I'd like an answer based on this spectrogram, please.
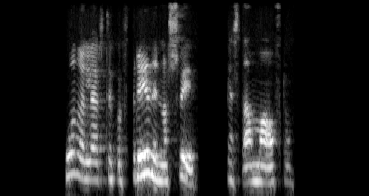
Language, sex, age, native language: Icelandic, female, 40-49, Icelandic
